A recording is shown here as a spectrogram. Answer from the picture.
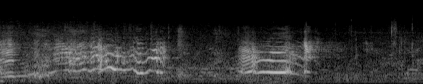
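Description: A downed roping calf bawling twice: a long, wavering call and then a shorter one.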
